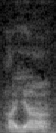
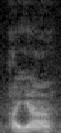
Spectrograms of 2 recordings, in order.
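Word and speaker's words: היה: 이 하야라는 단어를 서투른 제 발음으로가 아니라 원어의 발음으로 한번 들어보시는 것도 의미가 있으리라고 생각됩니다. 한번 들어보시죠. Strong's H 1961 하야 하야.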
